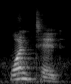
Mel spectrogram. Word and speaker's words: wanted: the D sound it would be almost impossible for our mouths to make two t sounds at the end of the of the verb when they end with a D or a t so we want to use the D sound so fa F becomes in past tense when we add the E faded faded and want becomes with the Ed and past tense wanted and create becomes created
